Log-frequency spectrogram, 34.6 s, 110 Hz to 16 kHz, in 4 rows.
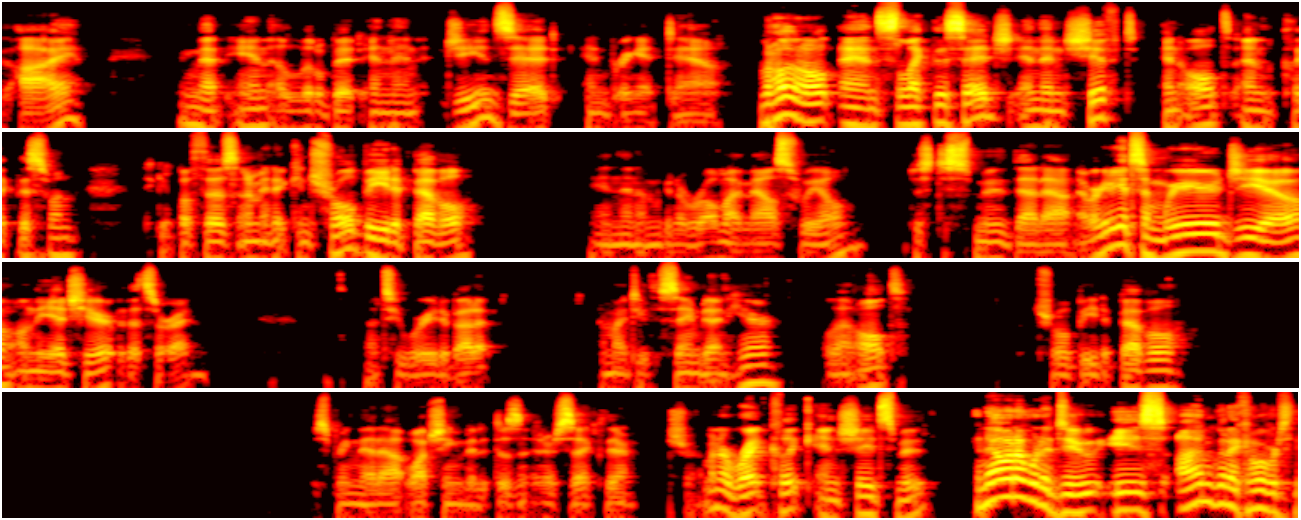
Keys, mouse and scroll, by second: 1.5 click, 1.9 click, 2.3 g, 2.6 z, 4.2 click, 4.5 middle click, 9.2 click, 9.7 click, 10.7 ctrl+b, 19.7 click, 20.9 click, 22.7 alt+shift+click, 23.7 ctrl+b, 27.4 click, 27.9 middle click, 28.9 middle click, 29.4 shift+middle click, 30.2 middle click, 30.9 middle click, 31.5-31.8 middle drag, 32.0 middle drag, 32.3 middle click, 32.7 middle drag, 33.2 middle drag.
